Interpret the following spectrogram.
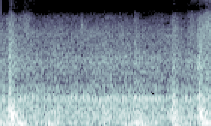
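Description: Synthetic sportswear being handled and smoothed flat on a table: soft fabric rustling with a couple of light, muffled knocks, over a steady low background rumble.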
